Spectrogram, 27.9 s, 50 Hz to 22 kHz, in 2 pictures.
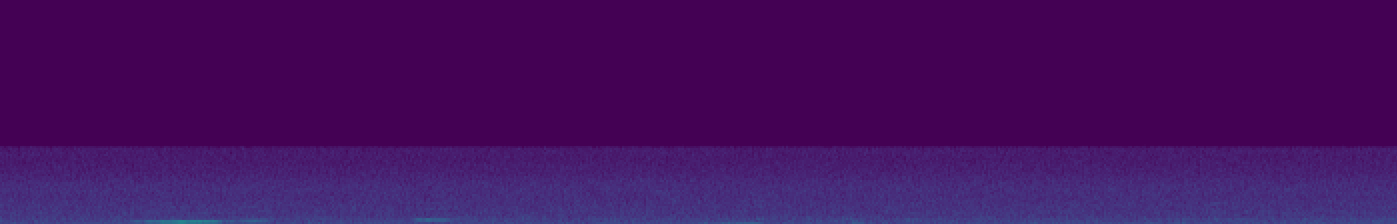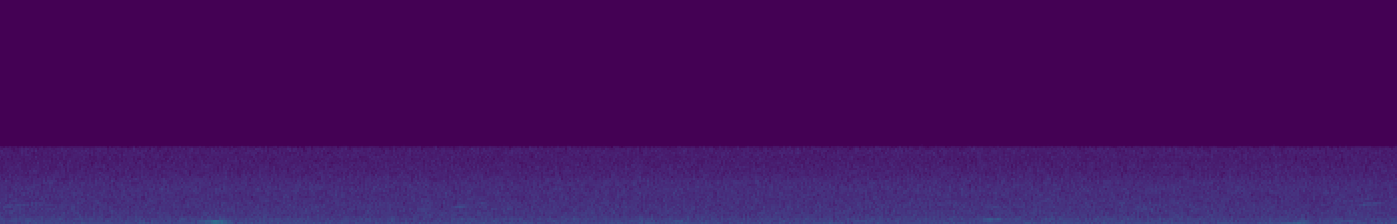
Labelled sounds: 12.1	12.3	humpback whale, 2.0 to 2.2 kHz
14.0	14.4	humpback whale, 1.8 to 2.1 kHz
27.6	27.8	humpback whale, 2.0 to 2.2 kHz

